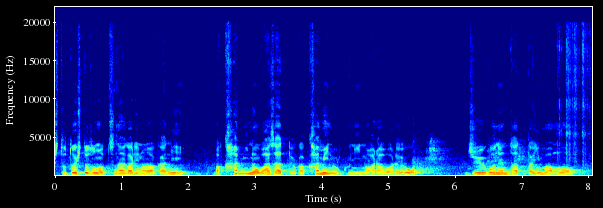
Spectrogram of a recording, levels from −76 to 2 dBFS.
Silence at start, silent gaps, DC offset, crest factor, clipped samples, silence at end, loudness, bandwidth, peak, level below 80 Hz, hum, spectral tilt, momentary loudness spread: 0 s; none; under 0.1%; 16 dB; under 0.1%; 0.05 s; -22 LUFS; over 20 kHz; -4 dBFS; -80 dBFS; none; -7.5 dB/octave; 10 LU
